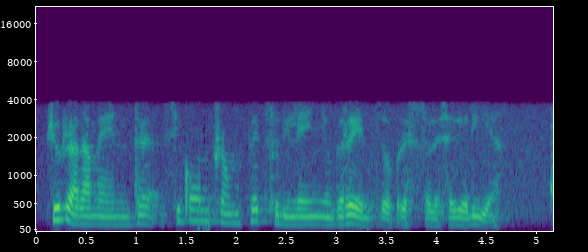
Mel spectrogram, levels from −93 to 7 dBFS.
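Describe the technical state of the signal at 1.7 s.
At 1.7 s the signal is inside a burst of packet loss with pitch repetition running from 1.62 to 1.72 s. About 50 ms of audio went missing, scattered across that 100 ms window in short gaps no longer than 20 ms, which fits roughly five 10 ms packets. The receiver filled each gap by repeating the last pitch period, so the speech briefly takes on a slightly held, buzzy quality within the narrow 250 Hz to 3.6 kHz telephone band.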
